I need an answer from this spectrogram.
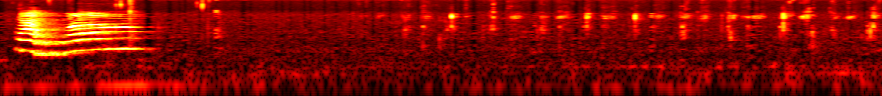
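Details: Indoor cat eating grapes while a second cat wants some: one drawn-out, wavering meow lasting about a second, followed by quiet rapid clicking and chewing sounds.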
